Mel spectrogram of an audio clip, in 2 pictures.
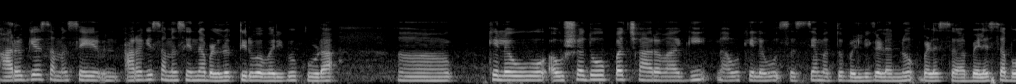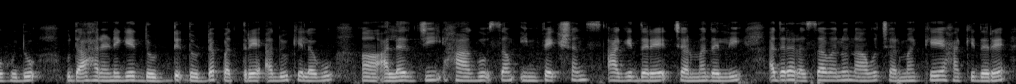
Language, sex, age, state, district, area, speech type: Kannada, female, 18-30, Karnataka, Mysore, urban, spontaneous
